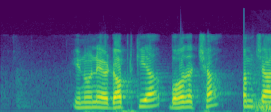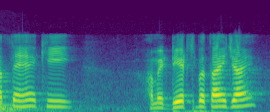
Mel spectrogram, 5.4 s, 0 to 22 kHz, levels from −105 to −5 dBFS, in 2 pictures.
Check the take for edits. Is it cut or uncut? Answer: cut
